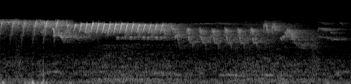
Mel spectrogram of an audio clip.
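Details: Singing male Wood Warbler in May at Dove Stone, Oldham, Greater Manchester, England: high, thin notes accelerate into a shivering, buzzy trill lasting about a second, then slower, softer ticking notes fade away.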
